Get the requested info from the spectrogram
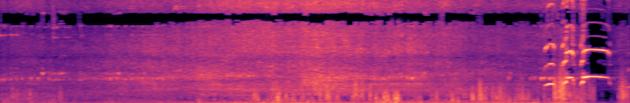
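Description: A motor vehicle running close by, its engine rumble swelling through the middle and holding, then dropping away near the end. Near the end, a quick series of short, high-pitched bird calls.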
